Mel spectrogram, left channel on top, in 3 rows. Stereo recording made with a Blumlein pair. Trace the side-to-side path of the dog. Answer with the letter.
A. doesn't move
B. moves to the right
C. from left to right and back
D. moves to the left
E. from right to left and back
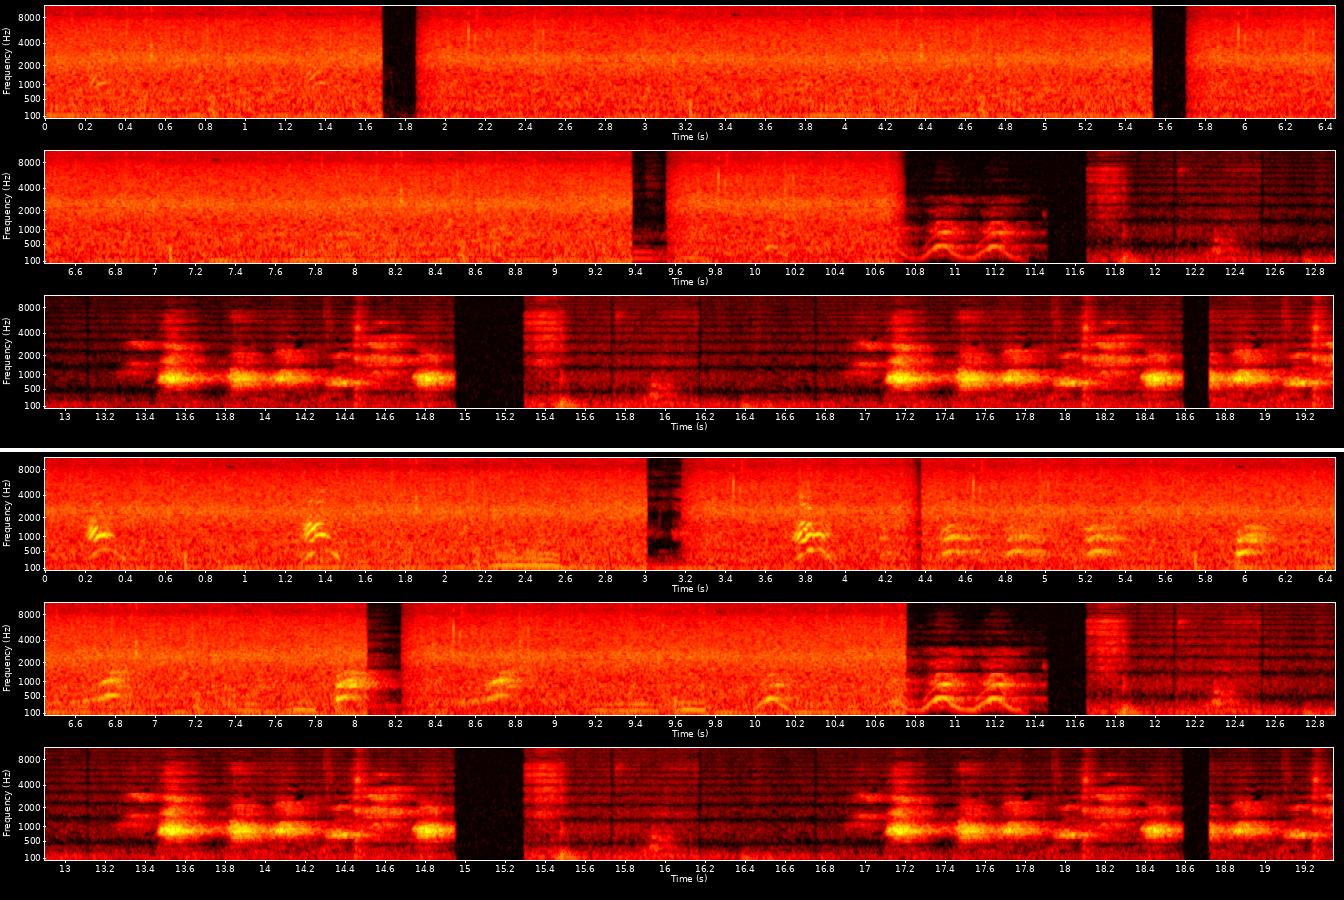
D.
